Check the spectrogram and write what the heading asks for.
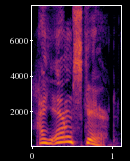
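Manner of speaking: high, drawn-out frightened cry; shouted. A narrator's reading. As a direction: cry it out slowly at a high pitch. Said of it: "she shouted".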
